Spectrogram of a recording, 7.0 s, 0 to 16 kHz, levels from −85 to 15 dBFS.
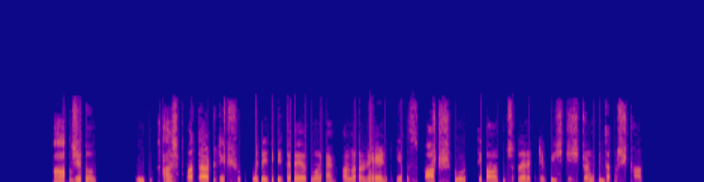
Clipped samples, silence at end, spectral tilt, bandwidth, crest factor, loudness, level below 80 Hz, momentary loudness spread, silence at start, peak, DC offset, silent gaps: under 0.1%; 0.65 s; -4.5 dB/octave; 7.8 kHz; 22 dB; -26 LUFS; -58 dBFS; 11 LU; 0.55 s; -4 dBFS; under 0.1%; 0.97-1.35 s, 4.18-4.23 s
